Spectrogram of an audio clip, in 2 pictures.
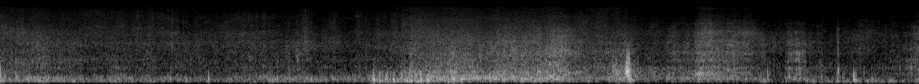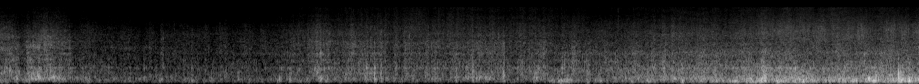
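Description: Wind buffeting the microphone over the hiss and scrape of edges sliding on packed snow during a run down a groomed slope, rising and falling in waves. There is one sharp knock about six seconds in.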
